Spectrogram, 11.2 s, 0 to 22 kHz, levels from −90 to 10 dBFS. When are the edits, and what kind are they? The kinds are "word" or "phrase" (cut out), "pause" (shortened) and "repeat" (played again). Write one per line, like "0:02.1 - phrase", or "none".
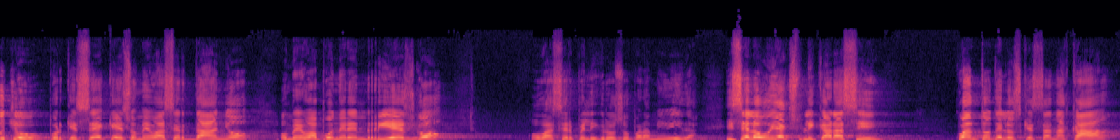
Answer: none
